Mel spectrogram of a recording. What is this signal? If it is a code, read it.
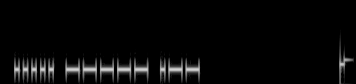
Morse code, heard as a keyed tone, about 28 wpm, 700 Hz. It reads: 50W
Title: K1USN SST QSO Practice 28wpm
